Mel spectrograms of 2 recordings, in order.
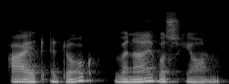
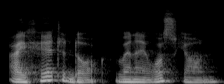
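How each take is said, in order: First: The word had is contracted onto I. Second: The word had is said in full. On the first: The speaker calls it wrong. "для носія американської мови це неправильно" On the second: The speaker calls it right. "Носій американської мови сказав би"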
